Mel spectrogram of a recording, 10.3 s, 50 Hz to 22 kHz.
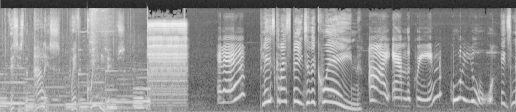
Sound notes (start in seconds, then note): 2.8 doorbell ringing; 4.6 over intercom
